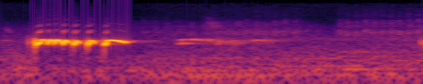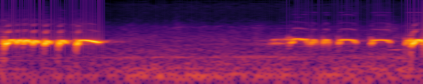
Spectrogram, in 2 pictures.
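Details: Zebra dove of a local strain calling to a rival that answers straight away: three bursts of rapid, rolling, stuttered coos, some preceded by a soft drawn-out note, spaced roughly two seconds apart.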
